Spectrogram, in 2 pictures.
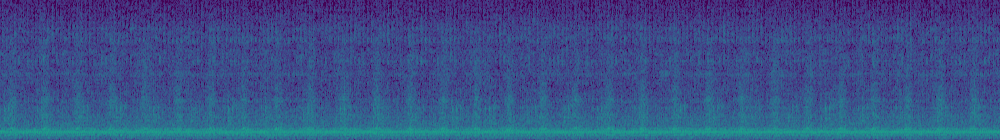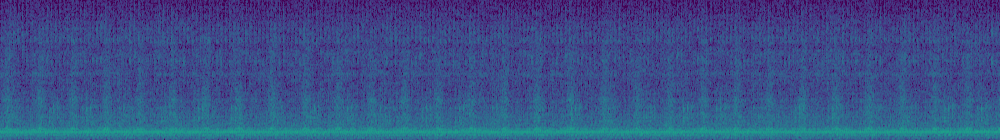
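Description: Film projector running: a steady motor hum with a fast, even mechanical clatter from its film-advance mechanism.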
